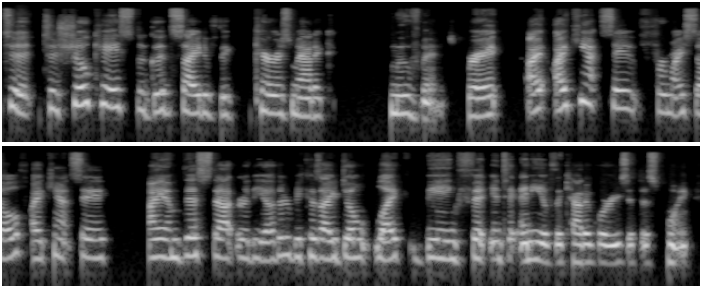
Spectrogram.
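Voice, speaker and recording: A woman's voice: a little high, steady tone, moderate pace. A woman co-hosting a casual theological discussion, talking conversationally with hesitant repeats. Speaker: podcast co-host.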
